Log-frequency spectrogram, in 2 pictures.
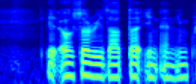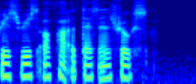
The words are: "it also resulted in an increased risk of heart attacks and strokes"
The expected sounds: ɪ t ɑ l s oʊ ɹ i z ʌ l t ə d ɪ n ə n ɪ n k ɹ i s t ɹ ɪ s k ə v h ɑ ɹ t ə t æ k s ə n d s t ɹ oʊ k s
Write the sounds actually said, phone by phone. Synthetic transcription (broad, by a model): ɪ t ɑ l s oʊ ɹ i z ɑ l t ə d ɪ n ə n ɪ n k ɹ i s ɹ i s ə f h ɑ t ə t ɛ k s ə n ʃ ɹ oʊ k s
